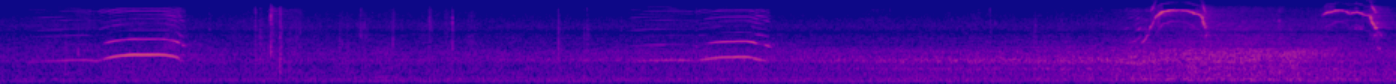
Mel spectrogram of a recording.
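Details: Bailee, a little monkey hurt by the angry monkey Bella, gives two drawn-out whistled cries that rise and fall, followed by brief sharp squeals over a quiet hiss.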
